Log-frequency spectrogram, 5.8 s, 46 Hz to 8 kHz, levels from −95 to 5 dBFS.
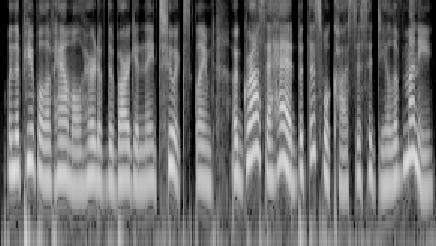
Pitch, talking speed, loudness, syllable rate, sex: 205 Hz, 260 wpm, -19 LUFS, 5.7 syllables/s, female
